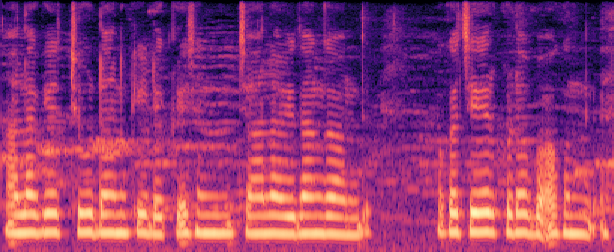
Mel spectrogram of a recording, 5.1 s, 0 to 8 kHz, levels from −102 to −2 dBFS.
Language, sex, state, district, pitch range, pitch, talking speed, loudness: Telugu, female, Andhra Pradesh, Sri Satya Sai, 220-235 Hz, 230 Hz, 105 wpm, -14 LUFS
